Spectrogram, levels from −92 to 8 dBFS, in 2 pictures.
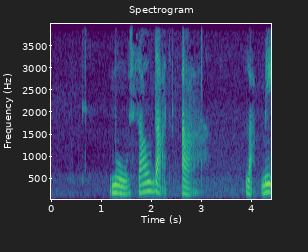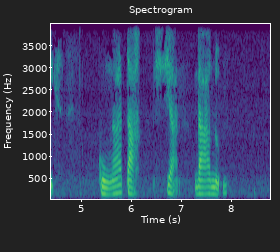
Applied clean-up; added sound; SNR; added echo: none; none; none; none.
